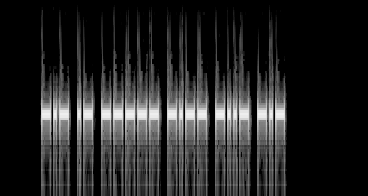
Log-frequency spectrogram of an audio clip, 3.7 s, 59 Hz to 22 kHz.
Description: Morse code, heard as a keyed tone, about 40 wpm, 700 Hz. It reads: KA0YXK
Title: USA Call Signs - 3x Character Spacing - 40wpm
